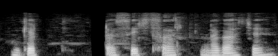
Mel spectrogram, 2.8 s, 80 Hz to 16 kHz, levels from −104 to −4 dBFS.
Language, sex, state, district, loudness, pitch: Bengali, male, West Bengal, Jhargram, -26 LUFS, 125 Hz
